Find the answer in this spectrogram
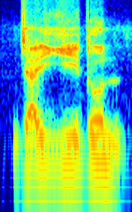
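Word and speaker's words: جيد: ছোট জাইয়েদুন জাইদাতুন ভালো শেষের শব্দের উচ্চারণটা একটু ভালো করে শুনেন জাইদুন জাইদুন জাইদাতুন জাইদুন জাইদাতুন ভালো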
